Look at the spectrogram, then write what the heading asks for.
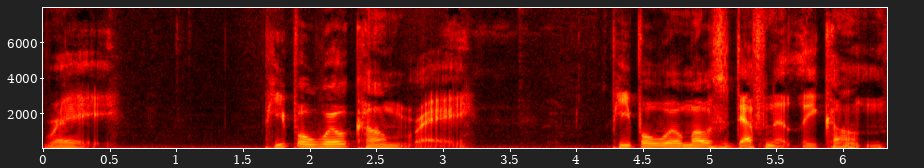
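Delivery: put-on reassuring voice, total certainty. Asked to reassure Ray about tour ticket sales: James Earl Jones voice. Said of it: "your expertise of James Earl Jones".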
